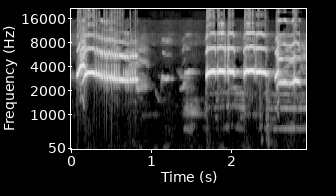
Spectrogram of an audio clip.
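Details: Short Oriental magpie-robin phrase used as a singing lure: a long, bright, sustained whistle that dips slightly, a pause with soft notes, then more steady ringing whistles.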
